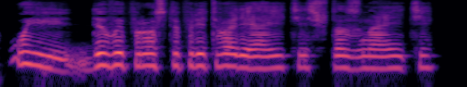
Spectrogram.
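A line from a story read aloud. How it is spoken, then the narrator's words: Disappointed drawl, young girl. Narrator (Russian): разочарованно протянула девочка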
